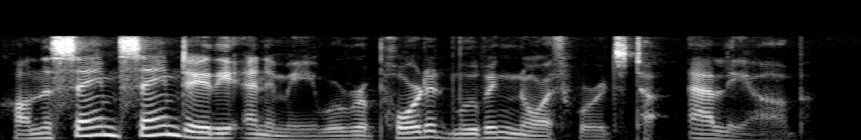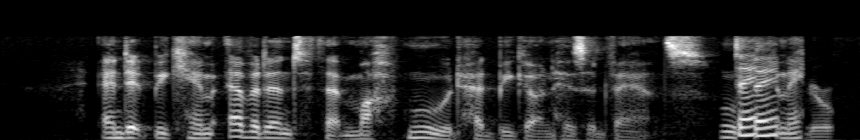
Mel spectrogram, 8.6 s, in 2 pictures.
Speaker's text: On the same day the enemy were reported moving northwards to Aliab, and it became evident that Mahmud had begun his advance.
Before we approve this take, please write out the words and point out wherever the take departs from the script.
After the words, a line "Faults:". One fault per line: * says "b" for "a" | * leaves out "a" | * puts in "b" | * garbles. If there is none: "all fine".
On the same same day the enemy were reported moving northwards to Aliab, and it became evident that Mahmud had begun his advance. [garbled]
Faults:
* puts in "same"
* garbles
